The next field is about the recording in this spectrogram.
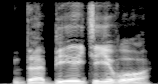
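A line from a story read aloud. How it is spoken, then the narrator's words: Shouting fallen horse. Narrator (Russian): закричал упавший конь, не в силах встать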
